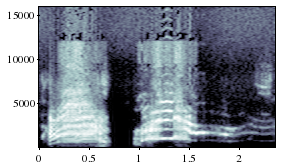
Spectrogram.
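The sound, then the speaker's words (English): Cat meowing: two loud meows with a brief pause between them, the second longer and trailing off faintly. “I think this cat and I are coming to an agreement.”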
